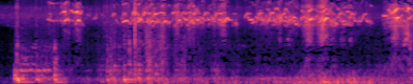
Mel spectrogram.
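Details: Baby mynas in a nest, nine days into feeding, giving thin, raspy high-pitched squeaks in irregular clusters, with scuffling and light tapping sounds below.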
